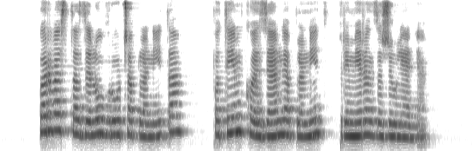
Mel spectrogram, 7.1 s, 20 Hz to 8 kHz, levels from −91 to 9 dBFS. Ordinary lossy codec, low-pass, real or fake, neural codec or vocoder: none; none; real; none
